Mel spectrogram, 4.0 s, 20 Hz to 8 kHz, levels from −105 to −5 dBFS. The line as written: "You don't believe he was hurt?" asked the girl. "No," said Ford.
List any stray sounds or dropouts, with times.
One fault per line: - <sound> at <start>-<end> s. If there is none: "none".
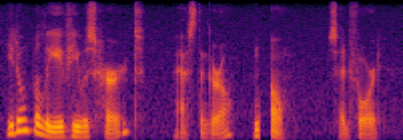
- dropout at 2.6-2.7 s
